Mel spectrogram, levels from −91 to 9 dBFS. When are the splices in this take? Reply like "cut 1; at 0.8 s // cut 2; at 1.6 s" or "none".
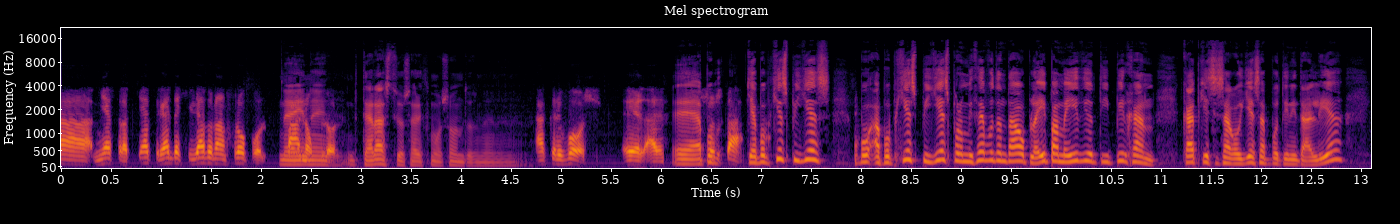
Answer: cut 1; at 6.0 s // cut 2; at 7.9 s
